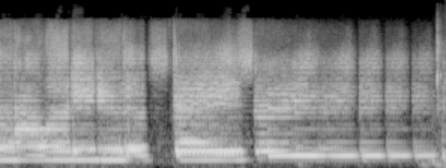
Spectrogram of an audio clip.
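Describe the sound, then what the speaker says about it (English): Vocoded vocal line carried by a detuned saw synth from Ableton's stock wavetable, with steady harmonic tones, two brief gaps and shifting held notes, loud and alone throughout. "the vocoding chain right here sounds like this"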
